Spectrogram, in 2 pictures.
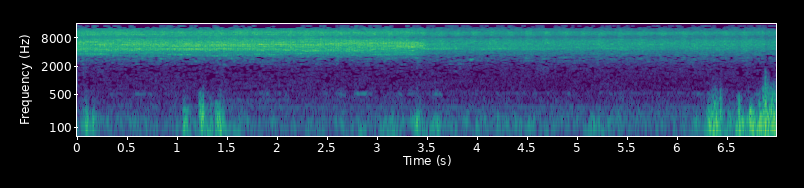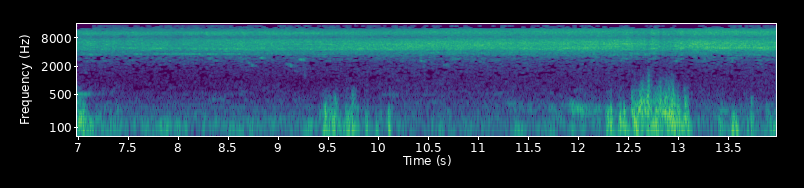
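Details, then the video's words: Cicadas calling on a farm near longan trees, a steady, unbroken high hissing drone throughout, with low thumps and rustling noises at intervals. "蟬聲#cicada sound"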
